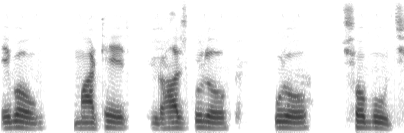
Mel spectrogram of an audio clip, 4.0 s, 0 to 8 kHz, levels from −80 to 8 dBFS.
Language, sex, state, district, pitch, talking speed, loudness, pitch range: Bengali, male, West Bengal, Dakshin Dinajpur, 120 Hz, 90 wpm, -19 LUFS, 120-130 Hz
